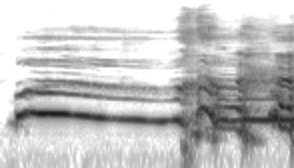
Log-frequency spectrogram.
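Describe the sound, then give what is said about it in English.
A person vocally imitates a beluga whale call with a long, high, wavering hoot, after which other voices break in. “We were at the aquarium in Atlanta. And we seen the beluga whales. And then one looked at the other and went,”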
